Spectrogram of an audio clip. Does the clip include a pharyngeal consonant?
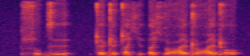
yes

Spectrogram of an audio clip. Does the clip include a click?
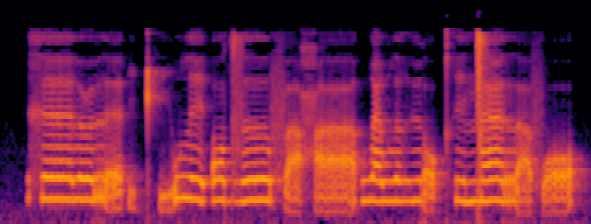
yes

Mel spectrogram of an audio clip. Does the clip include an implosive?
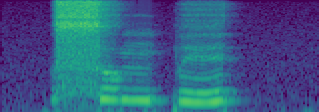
no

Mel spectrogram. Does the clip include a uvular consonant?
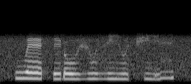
no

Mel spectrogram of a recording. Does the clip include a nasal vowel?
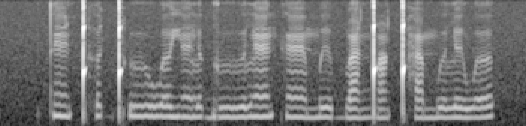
yes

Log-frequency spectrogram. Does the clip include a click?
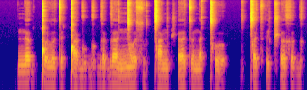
yes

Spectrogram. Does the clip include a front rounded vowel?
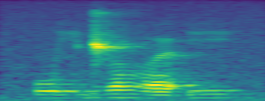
yes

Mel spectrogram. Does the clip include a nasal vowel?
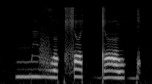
no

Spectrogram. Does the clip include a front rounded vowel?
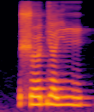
yes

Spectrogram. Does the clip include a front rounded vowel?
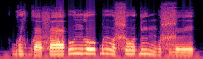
yes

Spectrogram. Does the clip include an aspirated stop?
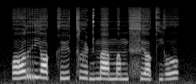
no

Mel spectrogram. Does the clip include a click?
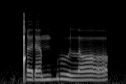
yes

